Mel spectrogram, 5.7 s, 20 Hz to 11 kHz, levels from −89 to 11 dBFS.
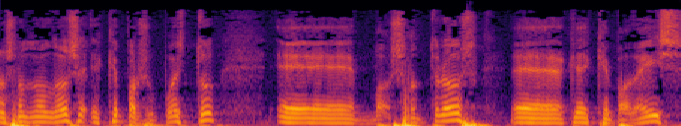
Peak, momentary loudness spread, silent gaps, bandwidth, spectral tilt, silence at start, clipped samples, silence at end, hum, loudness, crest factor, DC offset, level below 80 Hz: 0 dBFS; 8 LU; none; 8.6 kHz; -6 dB/octave; 0 s; under 0.1%; 0 s; none; -15 LUFS; 12 dB; under 0.1%; -16 dBFS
